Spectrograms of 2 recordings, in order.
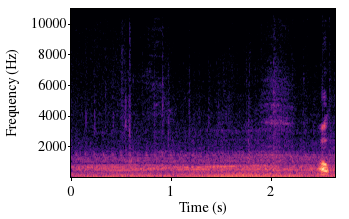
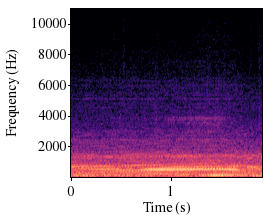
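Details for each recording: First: Mercedes-Benz S123 300TD turbodiesel automatic, vacuum modulator newly reconnected: diesel pulling gently at low revs, then abrupt thump as it upshifts early and hard, like dumping the clutch; harsh early upshift it didn't do before. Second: Mercedes-Benz S123 300TD turbodiesel automatic, oil warmed, hard 0–80 acceleration after vacuum repair: engine pulls with rising whir, third-to-fourth shift slightly late, then the note drops cleanly in a nice upshift; normal automatic upshift.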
